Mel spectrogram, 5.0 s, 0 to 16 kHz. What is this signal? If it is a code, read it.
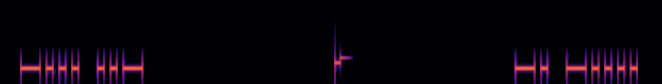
Morse code, heard as a keyed tone, about 25 wpm, 700 Hz. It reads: BU N6
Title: All Cut Numbers - 2-Digit 25wpm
